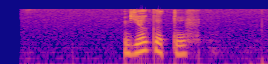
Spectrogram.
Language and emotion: Russian, neutral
